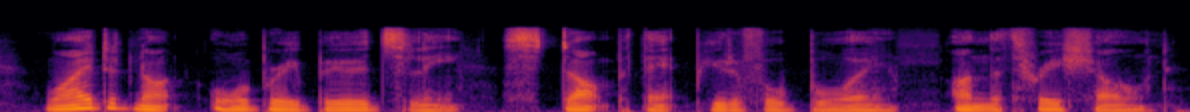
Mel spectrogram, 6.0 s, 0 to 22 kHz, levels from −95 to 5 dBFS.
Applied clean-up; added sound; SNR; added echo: none; none; none; none.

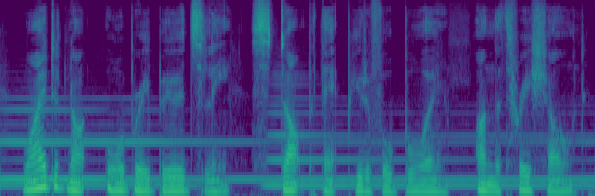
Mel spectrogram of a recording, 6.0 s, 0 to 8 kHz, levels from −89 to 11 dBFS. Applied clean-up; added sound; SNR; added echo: none; Wind instrument, woodwind instrument + Wind instrument, woodwind instrument; 11 dB; none.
